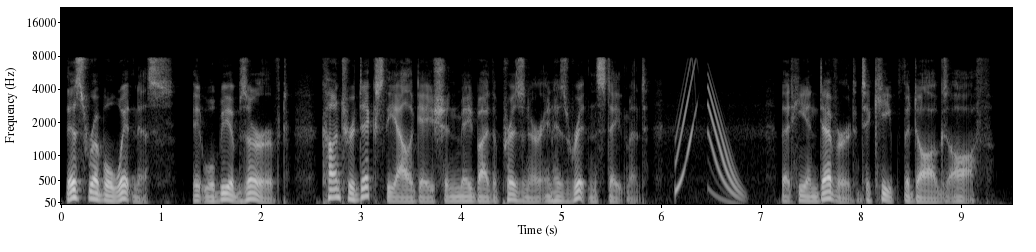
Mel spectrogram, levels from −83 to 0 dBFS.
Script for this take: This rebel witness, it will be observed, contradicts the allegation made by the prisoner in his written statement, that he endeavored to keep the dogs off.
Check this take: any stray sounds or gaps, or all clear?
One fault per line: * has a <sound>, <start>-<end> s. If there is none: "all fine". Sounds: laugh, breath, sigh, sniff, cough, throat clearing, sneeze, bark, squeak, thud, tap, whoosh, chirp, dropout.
* has a chirp, 6.1-6.9 s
